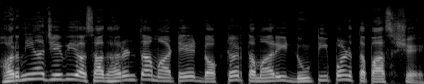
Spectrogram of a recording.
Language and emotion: Gujarati, neutral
